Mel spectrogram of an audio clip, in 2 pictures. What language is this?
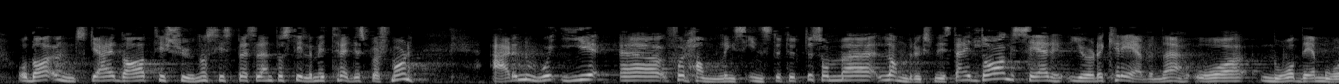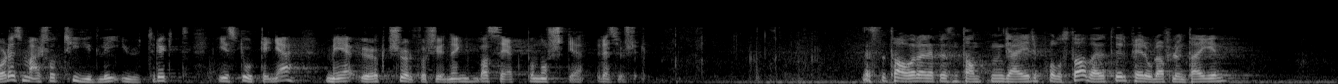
Norwegian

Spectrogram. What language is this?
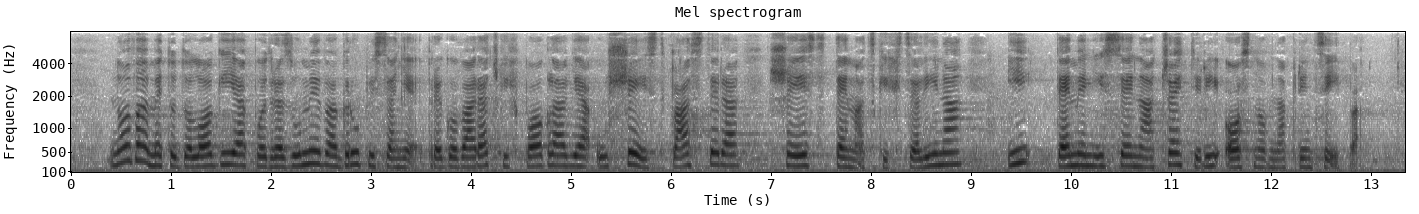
Serbian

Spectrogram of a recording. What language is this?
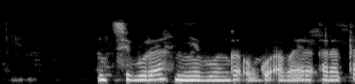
Kinyarwanda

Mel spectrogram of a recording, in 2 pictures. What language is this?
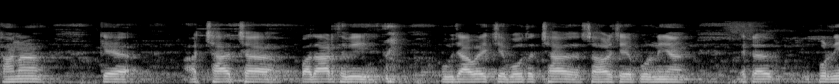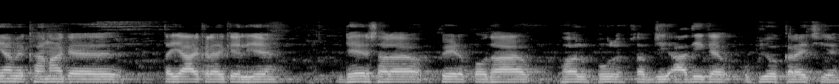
Maithili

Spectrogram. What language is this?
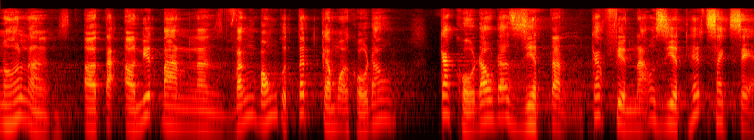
Vietnamese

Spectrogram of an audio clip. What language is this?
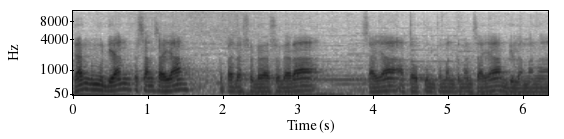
Indonesian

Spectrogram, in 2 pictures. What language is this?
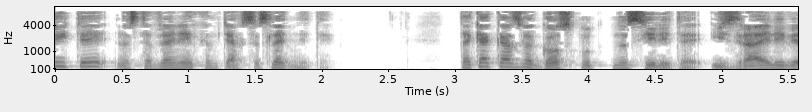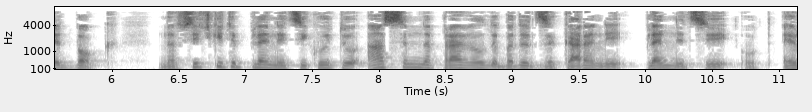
Bulgarian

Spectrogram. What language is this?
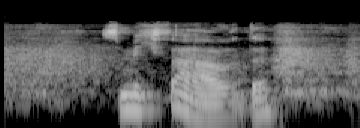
Kabyle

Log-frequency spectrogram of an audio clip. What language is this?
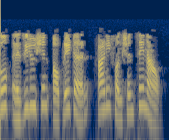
Marathi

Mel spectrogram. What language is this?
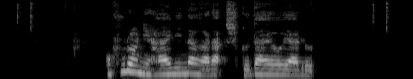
Japanese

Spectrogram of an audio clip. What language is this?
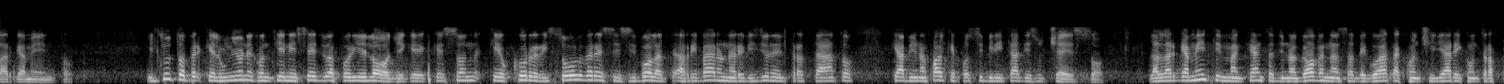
Italian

